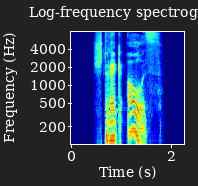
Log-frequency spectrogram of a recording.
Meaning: 1. singular imperative of ausstrecken 2. first-person singular present of ausstrecken
- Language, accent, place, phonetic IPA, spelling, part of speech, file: German, Germany, Berlin, [ˌʃtʁɛk ˈaʊ̯s], streck aus, verb, De-streck aus.ogg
